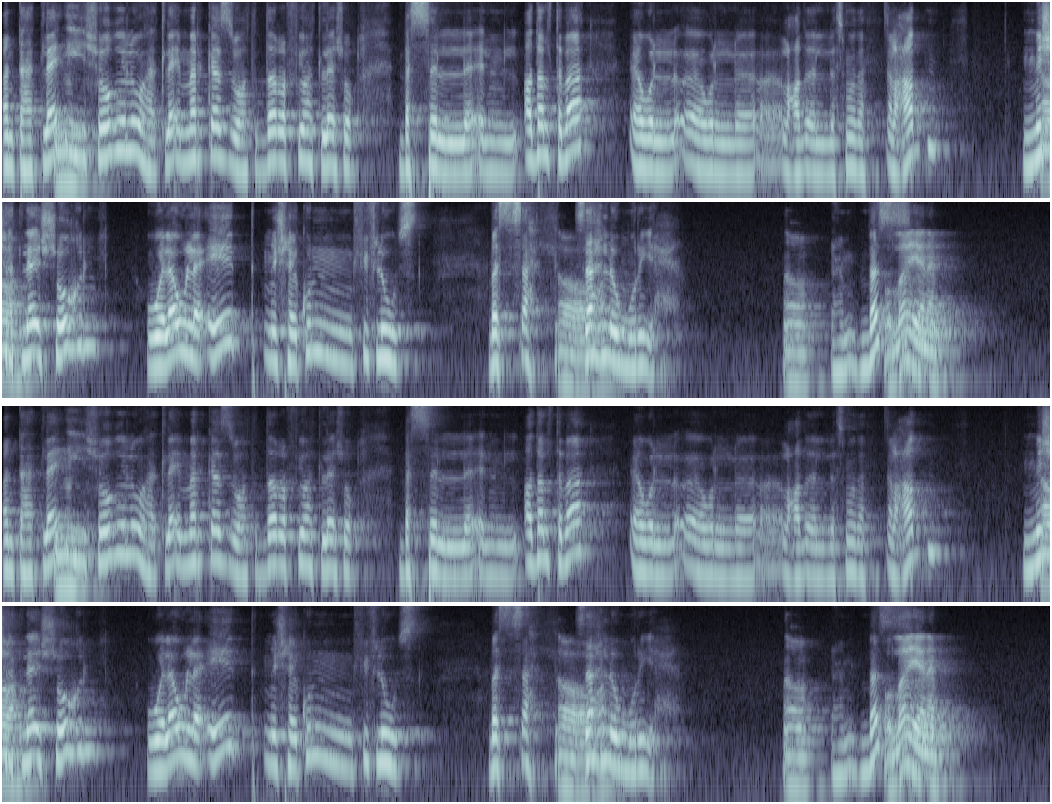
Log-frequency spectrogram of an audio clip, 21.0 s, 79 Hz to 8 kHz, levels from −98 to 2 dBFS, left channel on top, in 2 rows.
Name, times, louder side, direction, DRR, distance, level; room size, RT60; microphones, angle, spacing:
voice 1, 0.0-5.9 6.3-9.3 10.2-11.4 11.9-12.8 13.1-14.6 15.3-15.9 16.3-17.2 18.8-19.3, left 3 dB, 50° left, 0.6 m, -23 dB
voice 2, 16.0-16.5 18.3-18.5 19.3-19.8, right 1 dB, 10° right, 1.4 m, -24 dB
11.0 x 10.5 x 9.7 m
head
